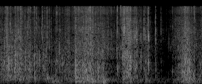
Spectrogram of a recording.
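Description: Plastic mailer bag crinkling and rustling irregularly as hands tear it open and pull it off a cross-stitch kit in a clear plastic bag.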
